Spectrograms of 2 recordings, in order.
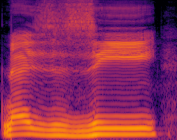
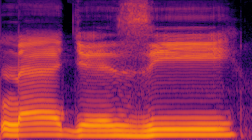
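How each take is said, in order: First: The j sound turns into a z sound. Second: Both the j and z sounds are clear. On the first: The speaker calls it wrong. "jimnya yang ke bawah jadi huruf zai" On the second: The speaker calls it right. "Clear bunyi zai-nya tanpa mengganggu jim sukunnya"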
